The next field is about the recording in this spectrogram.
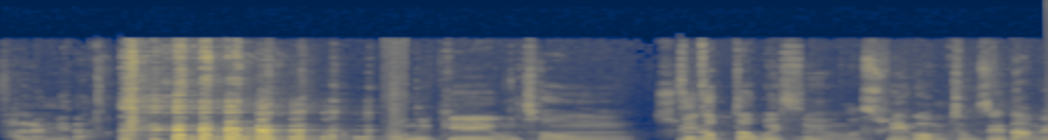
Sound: laughing

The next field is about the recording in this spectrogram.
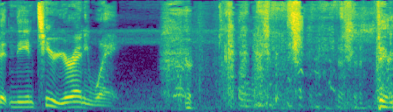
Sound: muffled laughter

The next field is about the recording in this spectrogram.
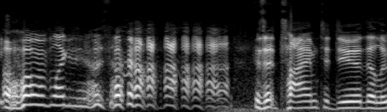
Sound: laughs

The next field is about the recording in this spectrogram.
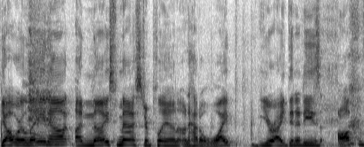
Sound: none

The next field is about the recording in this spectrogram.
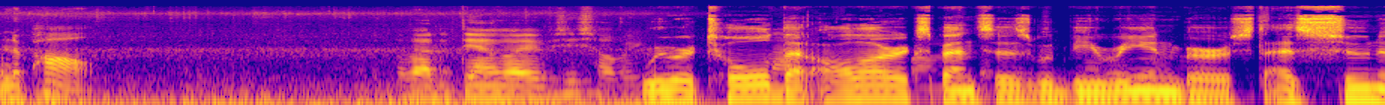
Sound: through translator

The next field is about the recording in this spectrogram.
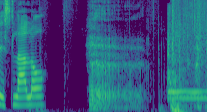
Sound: growling

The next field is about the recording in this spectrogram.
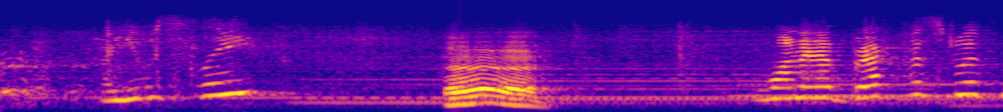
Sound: groans

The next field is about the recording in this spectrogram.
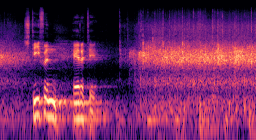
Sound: applause

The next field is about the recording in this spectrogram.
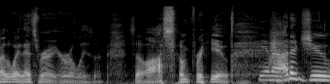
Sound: laughs

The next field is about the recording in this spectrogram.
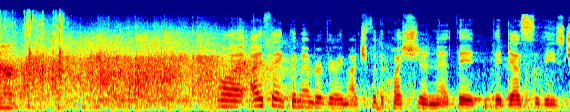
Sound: applause

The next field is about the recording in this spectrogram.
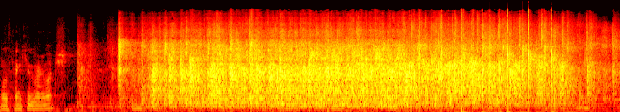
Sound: audience claps

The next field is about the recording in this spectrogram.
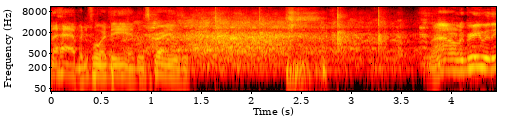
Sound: audience laughing

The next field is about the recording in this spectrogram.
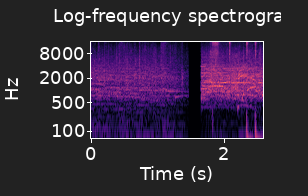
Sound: applause

